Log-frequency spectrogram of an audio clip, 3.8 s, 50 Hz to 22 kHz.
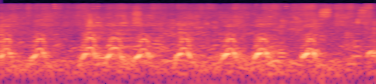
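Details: Male Central Asian Shepherd Dog named Viking, shown in the intermediate males' class at a club breed show in Kyiv (Krasylivka) on 28 September 2019: a quick run of short, arching yelping barks, about three per second, with nearby speech.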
